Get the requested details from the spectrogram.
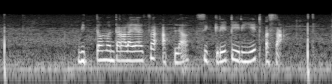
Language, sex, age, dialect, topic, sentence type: Marathi, female, 25-30, Southern Konkan, banking, statement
